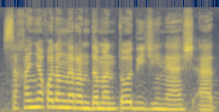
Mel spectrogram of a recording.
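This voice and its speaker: Male Filipino radio storyteller, first-person narration, smooth tone, a bit high in pitch. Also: quick pace. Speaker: radio host reading a listener's love story.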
